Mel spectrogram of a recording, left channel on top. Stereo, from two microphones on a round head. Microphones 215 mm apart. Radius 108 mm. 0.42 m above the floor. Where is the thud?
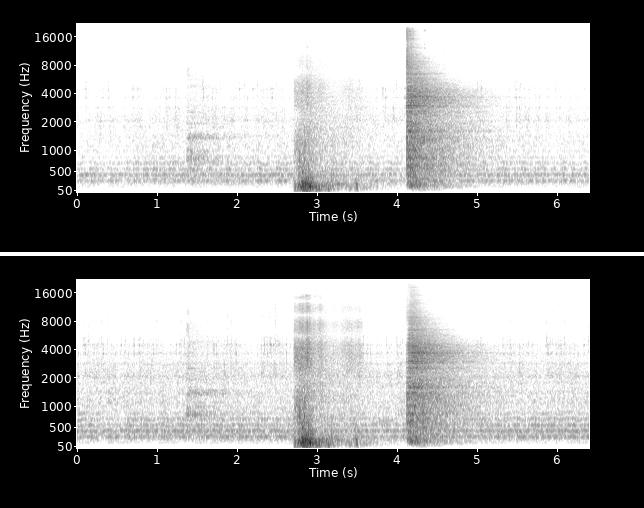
25° right (ahead or behind), 0.5 m.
